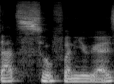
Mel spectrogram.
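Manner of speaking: soft, words breaking up with giggles. Reacting to something funny while talking to viewers, laughing while talking. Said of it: "I'm sorry, I'm laughing".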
